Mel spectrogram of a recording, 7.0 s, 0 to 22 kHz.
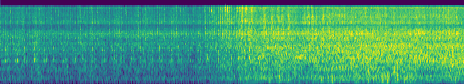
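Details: First start of a freshly built Renault Dauphine 1093-replica engine for a Renault 4, 904 cc, reground camshaft, domed pistons, balanced, modified head: catches in about three seconds, loud even beat, no knocks. Normal running.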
